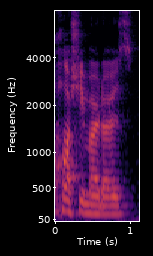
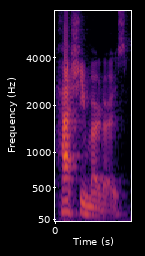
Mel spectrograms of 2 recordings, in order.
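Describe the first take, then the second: First: The first syllable does not sound like 'hash'. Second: The first syllable sounds like 'hash'. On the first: The speaker calls it wrong. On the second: The speaker calls it right. "Think hash brown"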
